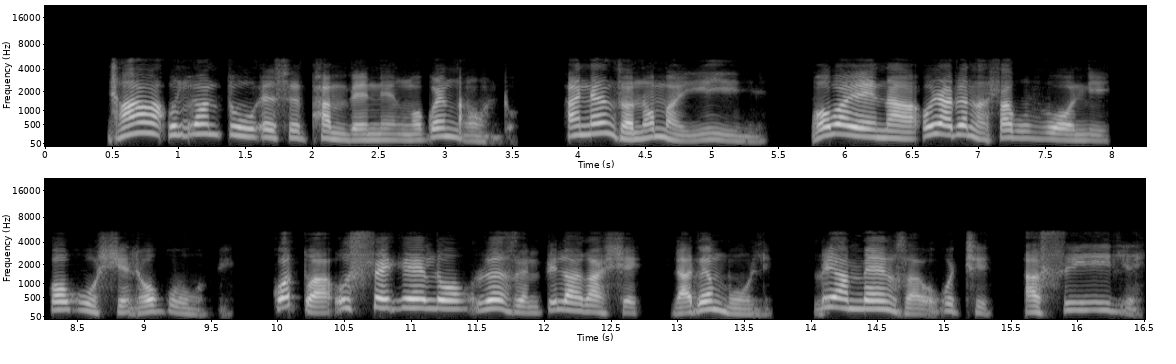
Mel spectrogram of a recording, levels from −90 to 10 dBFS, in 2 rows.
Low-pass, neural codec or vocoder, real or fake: 5.4 kHz; codec, 16 kHz, 1 kbps, FunCodec, trained on Chinese and English, 50 frames a second; fake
